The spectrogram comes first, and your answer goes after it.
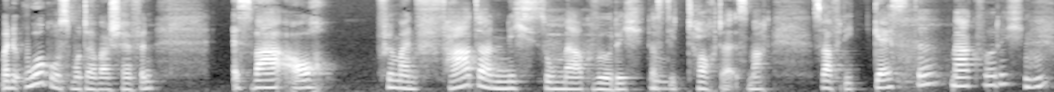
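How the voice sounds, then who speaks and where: A woman in a normal speaking voice, fairly low in pitch, with lively intonation, a fairly slow pace and big swings in loudness, on a very clean recording with a silent background. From Hamburg, Germany. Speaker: restaurant owner. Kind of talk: interview. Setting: empty restaurant.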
